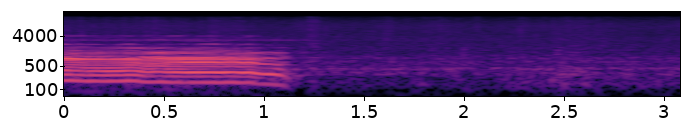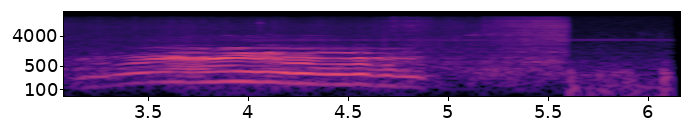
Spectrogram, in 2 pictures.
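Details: A young striped hyena calling at dusk after sunset, possibly calling its mother though this is uncertain, gives two drawn-out, moaning calls that rise and then fall in pitch; Striped hyena.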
